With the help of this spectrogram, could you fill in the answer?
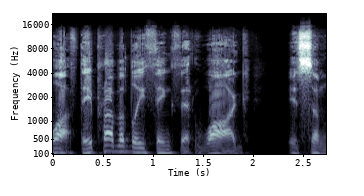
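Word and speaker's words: Waaagh: They probably think that WOG is some like super secret orc only blah blah blah. It's the Cockney pronunciation of the word war.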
